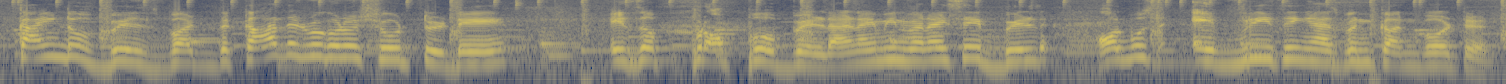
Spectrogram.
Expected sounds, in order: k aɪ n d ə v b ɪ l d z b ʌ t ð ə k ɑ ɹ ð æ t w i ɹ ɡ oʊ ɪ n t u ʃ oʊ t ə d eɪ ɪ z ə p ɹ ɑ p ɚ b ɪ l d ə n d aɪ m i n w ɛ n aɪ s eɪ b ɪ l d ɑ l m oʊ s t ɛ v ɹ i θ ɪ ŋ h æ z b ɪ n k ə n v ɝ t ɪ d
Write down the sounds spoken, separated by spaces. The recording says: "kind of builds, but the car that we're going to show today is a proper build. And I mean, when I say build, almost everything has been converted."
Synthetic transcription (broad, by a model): k aɪ n d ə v b ɪ l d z b ʌ t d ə k ɑ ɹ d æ t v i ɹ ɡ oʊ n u ʃ oʊ t ə d eɪ ɪ z ə p ɹ ɑ p ɚ b ɪ l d ə n d aɪ m i n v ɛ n aɪ s eɪ b ɪ l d ɑ l m oʊ s t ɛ v ɹ i t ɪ ŋ h æ z b ɪ n k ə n v ɝ t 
